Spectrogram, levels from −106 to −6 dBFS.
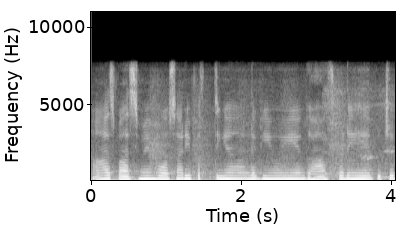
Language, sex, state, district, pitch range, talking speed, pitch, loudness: Hindi, female, Punjab, Kapurthala, 185-195 Hz, 175 wpm, 195 Hz, -13 LUFS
